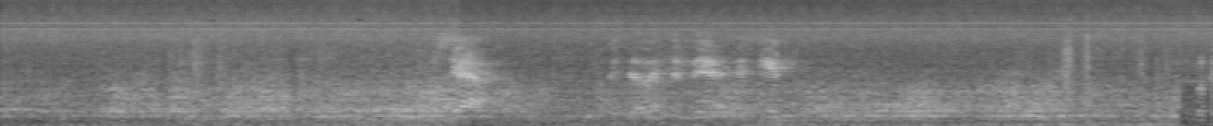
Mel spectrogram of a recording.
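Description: Indistinct talking of several people in a room, with short bursts of voices about three seconds in and again around four to five seconds, over a steady background hiss.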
